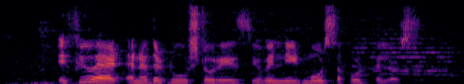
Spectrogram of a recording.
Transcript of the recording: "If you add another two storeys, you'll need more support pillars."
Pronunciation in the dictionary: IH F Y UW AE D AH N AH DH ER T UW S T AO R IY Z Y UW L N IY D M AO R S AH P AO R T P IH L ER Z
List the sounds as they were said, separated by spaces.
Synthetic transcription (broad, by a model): IH F Y UW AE D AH N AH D ER T UW S T AO R IY Z Y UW L N IY D M AO R S AH P AO R T F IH L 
